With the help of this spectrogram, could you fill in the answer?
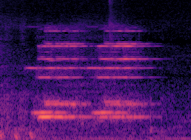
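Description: A telephone rings with a bright electronic tone in two quick back-to-back pulses, steady in pitch with a buzzy, harmonic edge. No one speaks.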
